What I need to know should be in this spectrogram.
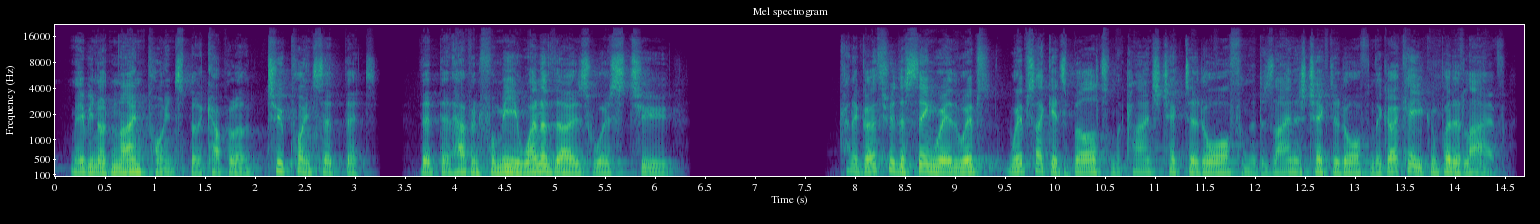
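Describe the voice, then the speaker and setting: In a South African accent, a man with a fairly high pitch talks at a moderate pace, his voice somewhat breathy with a dark, mellow tone. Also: ordinary pitch variation. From South Africa, Cape Town. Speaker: conference speaker, web developer. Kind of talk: conference talk. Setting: stage with audience.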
